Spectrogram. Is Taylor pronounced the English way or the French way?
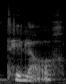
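French. It is pronounced with French sounds. "I'm assuming you pronounce it Lise Taylor"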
